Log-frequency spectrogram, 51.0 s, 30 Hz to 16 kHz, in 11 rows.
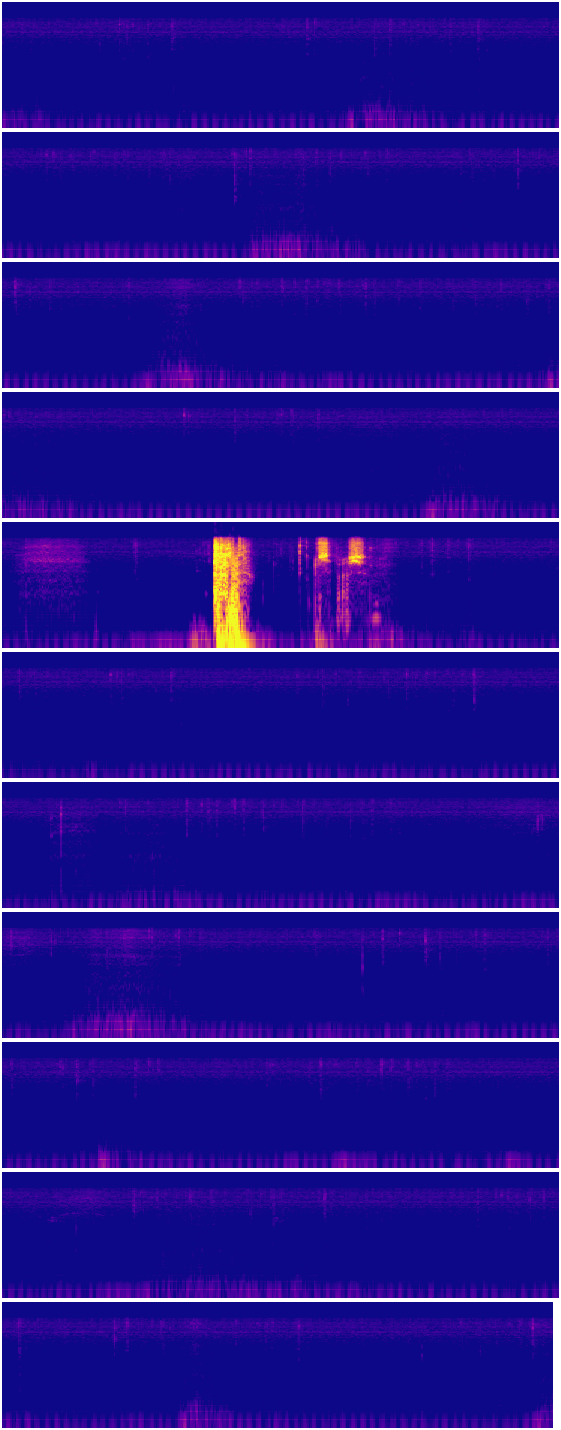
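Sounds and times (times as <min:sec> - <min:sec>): keyboard typing: 0:00.8 - 0:01.6, 0:02.2 - 0:04.2, 0:04.8 - 0:14.5, 0:15.3 - 0:16.7, 0:22.0 - 0:22.6, 0:23.2 - 0:24.8, 0:25.6 - 0:27.3, 0:28.2 - 0:31.3, 0:35.0 - 0:38.6, 0:39.3 - 0:41.0, 0:45.7 - 0:49.1, 0:49.9 - 0:51.0.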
